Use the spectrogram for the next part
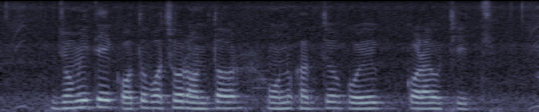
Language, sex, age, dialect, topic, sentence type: Bengali, male, 18-24, Standard Colloquial, agriculture, question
